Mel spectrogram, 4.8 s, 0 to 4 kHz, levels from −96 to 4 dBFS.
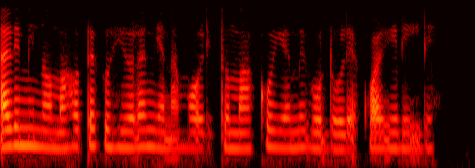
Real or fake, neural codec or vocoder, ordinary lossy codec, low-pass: real; none; none; 3.6 kHz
